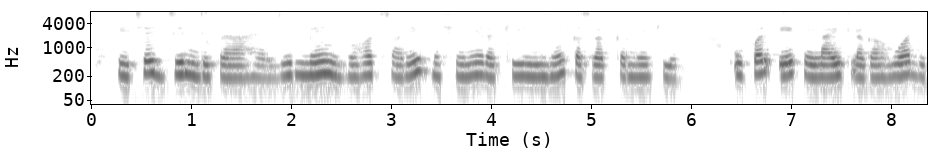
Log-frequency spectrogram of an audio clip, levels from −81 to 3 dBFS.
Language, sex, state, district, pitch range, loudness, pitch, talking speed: Hindi, female, Chhattisgarh, Sukma, 190-210 Hz, -42 LUFS, 200 Hz, 160 wpm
